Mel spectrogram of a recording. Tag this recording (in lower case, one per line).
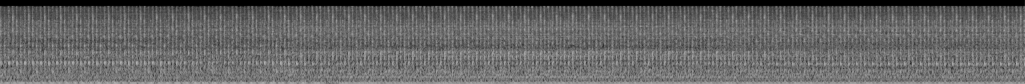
car engine knocking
